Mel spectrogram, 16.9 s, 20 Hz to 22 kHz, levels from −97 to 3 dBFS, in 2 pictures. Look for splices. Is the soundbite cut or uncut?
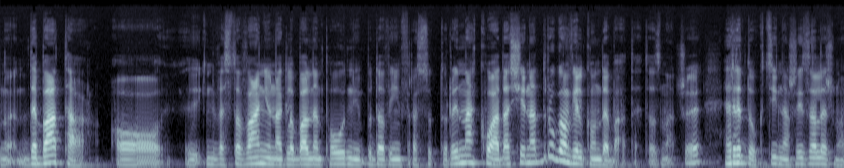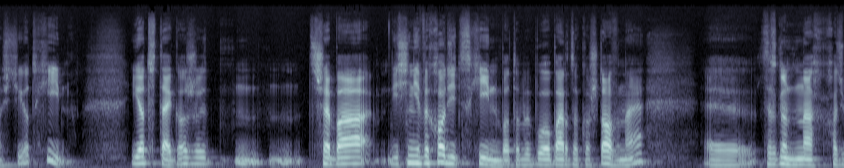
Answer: uncut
